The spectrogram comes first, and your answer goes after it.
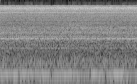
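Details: Lennox commercial rooftop unit after replacing a faulty gas valve, run in service test heat stage one: steady low roar with a constant hum, no popping or rumble; burner lit and firing cleanly, gas pressure still to be checked with manometer.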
